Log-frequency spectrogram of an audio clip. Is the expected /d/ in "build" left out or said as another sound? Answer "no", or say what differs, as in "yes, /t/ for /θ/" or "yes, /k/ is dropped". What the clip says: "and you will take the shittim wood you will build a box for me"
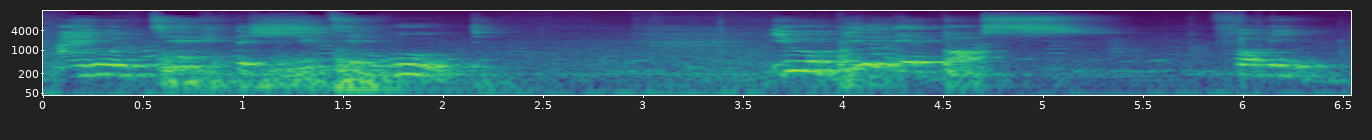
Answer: yes, /d/ is dropped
